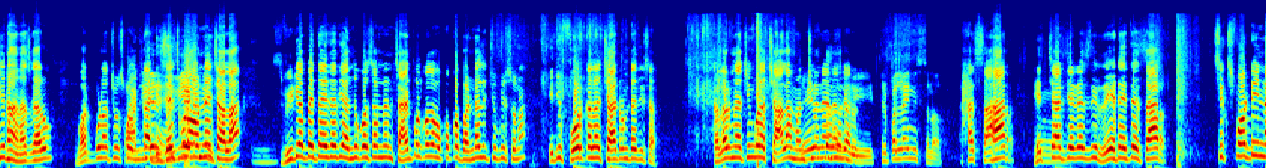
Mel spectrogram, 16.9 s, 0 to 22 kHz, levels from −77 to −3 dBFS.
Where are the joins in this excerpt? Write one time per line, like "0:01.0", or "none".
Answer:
none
